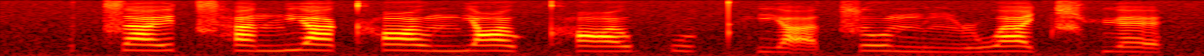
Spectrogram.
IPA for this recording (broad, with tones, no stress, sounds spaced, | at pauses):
t͡s a˧˥ ɪ̯ t͡sʰ a˧˥ n j ä˥˧ kʰ ɑ˥˧ ʊ̯ n̪ j ɑ˥˩ ʊ̯ kʰ ɑ˧˥ ʊ̯ p u˧˥ t̪ʰ j ä̰˨˩ t͡s o˥˩ ʊ̯ n̪ i˩ ŋ ɻ w ä˥˧ t͡ɕʰ ɥ ɛ˥˩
